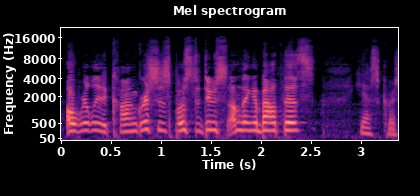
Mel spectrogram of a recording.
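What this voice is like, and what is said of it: Yelling, loud angry rant. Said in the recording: “I'm yelling. ... I am both yelling and spitting on you.”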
